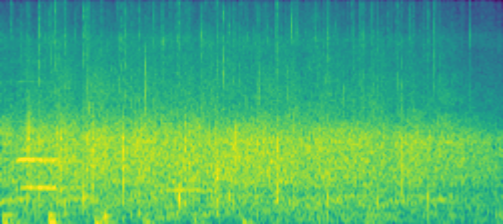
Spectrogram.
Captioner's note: audience applauding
